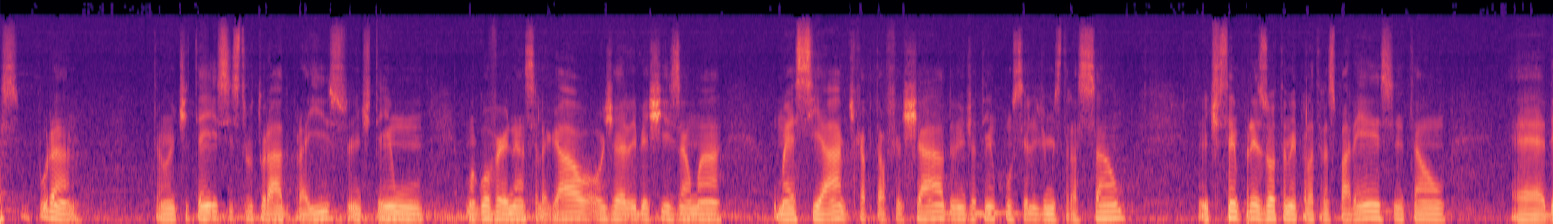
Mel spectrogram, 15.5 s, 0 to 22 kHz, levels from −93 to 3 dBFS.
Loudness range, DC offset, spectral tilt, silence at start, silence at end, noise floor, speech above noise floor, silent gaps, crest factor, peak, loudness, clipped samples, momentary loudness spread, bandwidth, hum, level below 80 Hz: 2 LU; under 0.1%; -5.5 dB/octave; 0 s; 0 s; -35 dBFS; 20 dB; none; 16 dB; 0 dBFS; -16 LUFS; under 0.1%; 14 LU; 16 kHz; none; -42 dBFS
